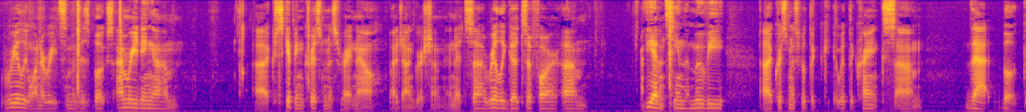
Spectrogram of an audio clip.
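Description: A noisy handheld home recording of a man with a very deep voice. His delivery has lots of vocal fry and is casual and unscripted. He hesitates and trails off as he goes through items one by one. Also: level tone, moderate pace. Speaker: book vlogger. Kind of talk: casual chat showing a collection item by item. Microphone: handheld camera, close behind it. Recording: noisy home camera audio with handling clicks.

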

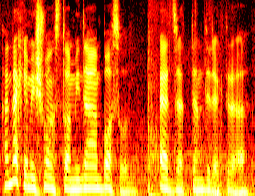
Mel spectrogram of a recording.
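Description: A man's voice: on the high side, expressive, pushed and bright, soft background music. A man chatting casually and swearing as he plays an online roleplay game. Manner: swears often, reacting to gameplay. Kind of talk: casual gaming chat, profane.

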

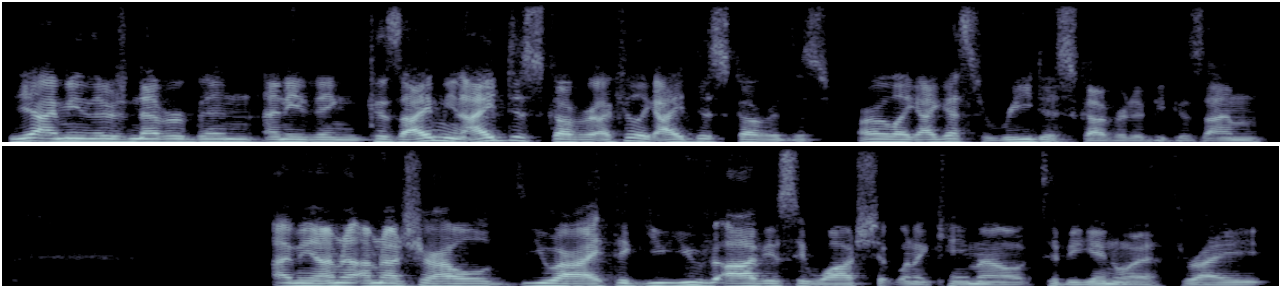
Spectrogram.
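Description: An eager young man in his twenties, hosting a casual podcast interview into a desk mic in a small room. His middle-pitched voice is a little under the weather, and he talks in an excited, chatty way. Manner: upbeat, fast chatty delivery. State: a little sick. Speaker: podcast host. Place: small indoor room, plain wall. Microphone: desk microphone in frame.

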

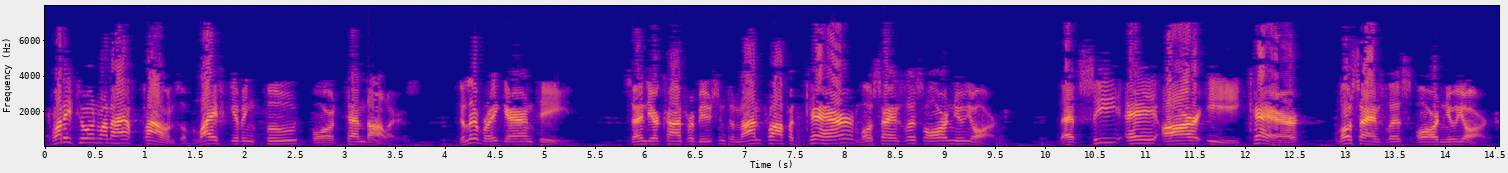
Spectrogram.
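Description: An American man announces in scripted 1940s radio style. His voice is somewhat high and very bright. The old recording is muffled with faint noise. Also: very animated, moderate pace. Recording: dull, faintly noisy vintage radio recording.

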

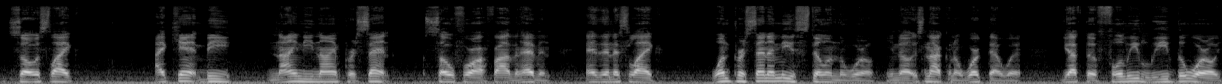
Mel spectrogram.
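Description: A man's voice: on the low side, a little mellow. A young man talking earnestly to camera in an informal preaching style, repeating himself and often saying "you know", recorded on a phone in a car. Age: young adult. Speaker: religious video blogger. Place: inside a parked car at night.

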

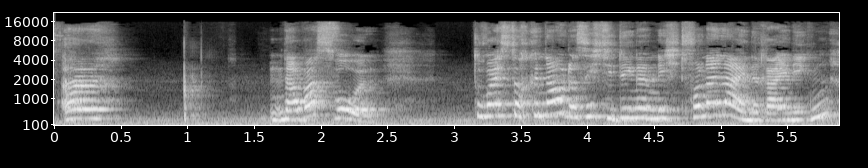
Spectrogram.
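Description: A woman's voice: very high voice, animated, measured pace, slight background noise. An actress voicing a young android woman who is longing and sad in a sci-fi audio drama. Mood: defensive.

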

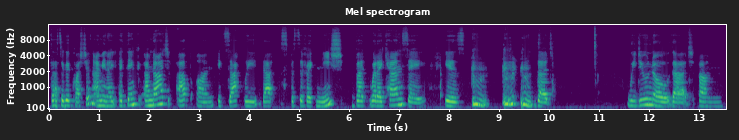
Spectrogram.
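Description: Measured woman on a headset mic. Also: medium pitch, low-quality recording. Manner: thoughtful, measured. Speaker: psychiatry professor, panelist. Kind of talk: webinar panel answer. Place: home room.

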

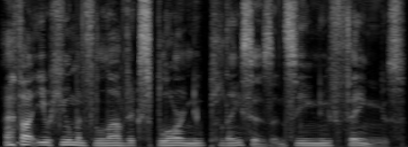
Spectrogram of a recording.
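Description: Guy playing a bossy immortal god, unhurried and theatrical, dry close sound, asmr roleplay. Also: mid-range voice, darkish tone, no echo, natural voice. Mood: impatient, exasperated. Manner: imperious, theatrical, addresses listener as mortal. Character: haughty, impatient male god of magic rooming with a human.

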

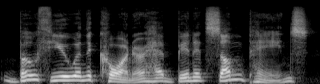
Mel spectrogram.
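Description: A man voicing a sharp, confident Victorian detective in an audiobook, speaking in an assured, articulate and emphatic way. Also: fairly high pitch, sing-song, a little slow, voice pushed up.

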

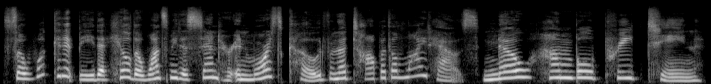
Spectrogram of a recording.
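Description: A bright, curious teenage girl detective tosses off playful quips as she pokes around a video game. Her fairly high voice leaps up and down with lots of life. The sound is close and dry, with no room around it. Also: lively intonation, a little slow, no room sound. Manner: upbeat, playful quips to herself. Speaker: game protagonist.

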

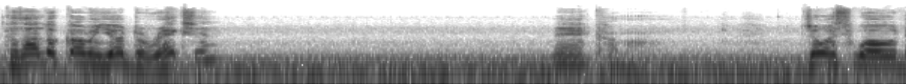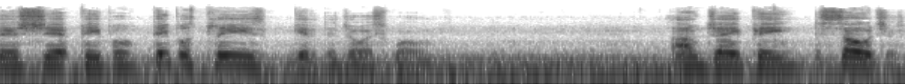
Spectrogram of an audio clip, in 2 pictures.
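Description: A man's voice: very animated, measured pace, long pauses, warm tone. Blunt middle-aged man ranting from his car. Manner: blunt, profane, rising exasperated emphasis. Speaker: reaction vlogger. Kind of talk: casual commentary rant. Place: inside a parked car. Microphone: phone camera at arm's length. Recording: car rumble and street noise, distant mic.

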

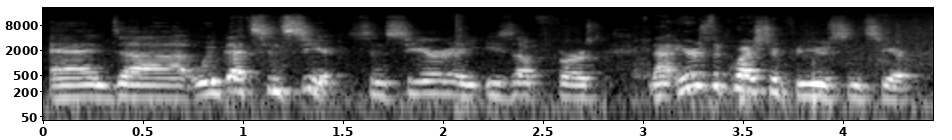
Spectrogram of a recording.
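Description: A man's voice: fairly high pitch, animated, moderate pace, a little hiss or hum. A man hosting a live radio interview in a studio, upbeat and chatty, often repeating himself. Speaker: radio host.

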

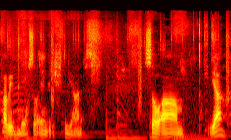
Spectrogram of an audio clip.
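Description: A young man from Cameroon, talking casually to camera as a travel vlogger, relaxed and rambling with plenty of fillers. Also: sits low, unhurried, vocal fry, soft background music. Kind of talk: casual vlog talk to camera.

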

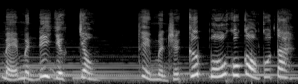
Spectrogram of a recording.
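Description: Cartoon role: wounded, vengeful adult woman. High register, dramatic swings, music underneath. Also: big pitch swings, brisk. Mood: bitter. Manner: dramatic, resentful. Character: bitter, wounded adult woman seeking revenge. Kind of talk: cartoon dubbing.

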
